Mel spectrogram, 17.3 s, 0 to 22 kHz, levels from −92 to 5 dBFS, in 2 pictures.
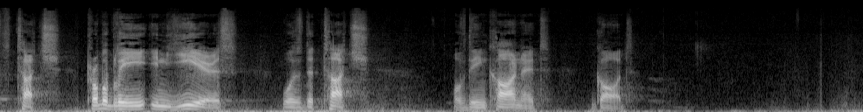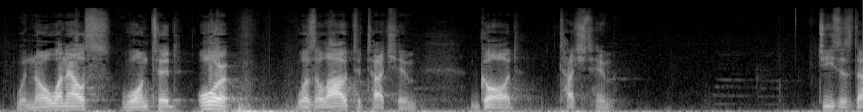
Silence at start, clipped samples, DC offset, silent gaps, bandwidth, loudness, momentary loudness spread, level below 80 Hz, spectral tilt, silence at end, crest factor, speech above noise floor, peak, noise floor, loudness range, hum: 0 s; under 0.1%; under 0.1%; none; 15 kHz; -18 LUFS; 21 LU; -38 dBFS; -6 dB/octave; 0 s; 20 dB; 34 dB; 0 dBFS; -51 dBFS; 15 LU; none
